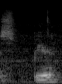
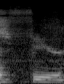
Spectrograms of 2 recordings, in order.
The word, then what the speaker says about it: sphere: Now, I'm very curious about this, what you call it, a spear? Spear? Sphere.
